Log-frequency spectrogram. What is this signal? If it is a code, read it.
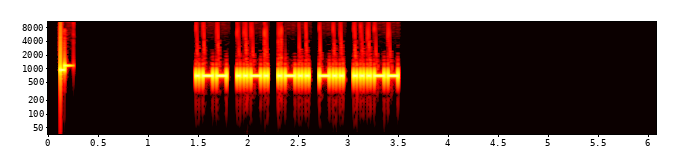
Morse code, heard as a keyed tone, about 36 wpm, 700 Hz. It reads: WFLD3
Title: Code Groups - 5 Letter:Numbers - 35wpm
